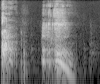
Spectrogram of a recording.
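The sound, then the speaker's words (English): Two coughs come from an adult giving a slide presentation. There is a short harsh burst, a pause, then a longer, rougher cough, with no talking. “And I am coughing a little bit, which I really dislike.”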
